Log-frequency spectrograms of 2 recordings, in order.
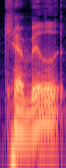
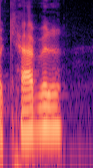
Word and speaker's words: Cavill: Ja, und das ist der Henry Cavill, spricht man aus, oder Cavill.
